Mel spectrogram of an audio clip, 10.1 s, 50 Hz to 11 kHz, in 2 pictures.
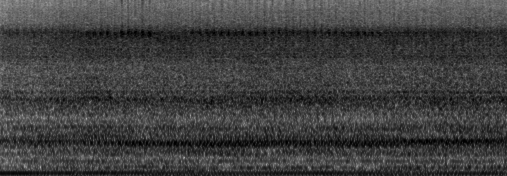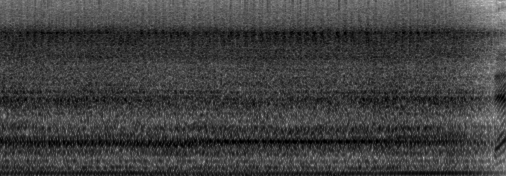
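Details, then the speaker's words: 2021 C8 Corvette 3LT V8, mid-engine right behind cabin, steady run with a faint light fast tick about four per second, heard while driving with music off; cause unknown, owner thinks it may always have been there. "maybe it's always been there logic says that that may be the case but you can hear like a ticking it's not loud but you can hear"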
